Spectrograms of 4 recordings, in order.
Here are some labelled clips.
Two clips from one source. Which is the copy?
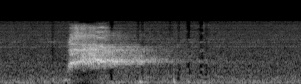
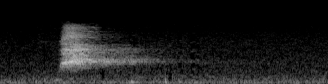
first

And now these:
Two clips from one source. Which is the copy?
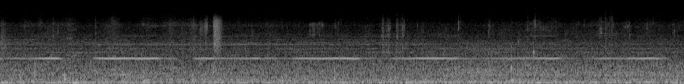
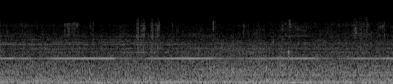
first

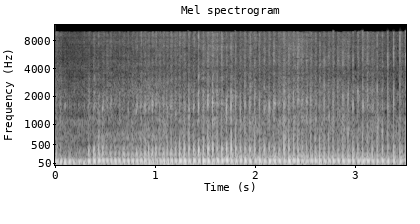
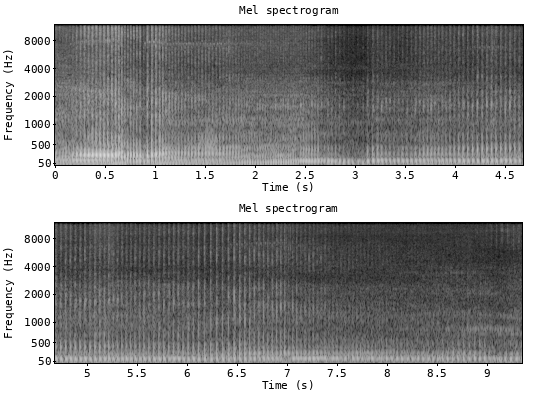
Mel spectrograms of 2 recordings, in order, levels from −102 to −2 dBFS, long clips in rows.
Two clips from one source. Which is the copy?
first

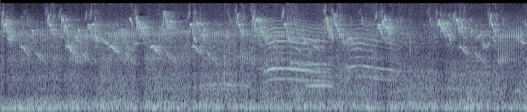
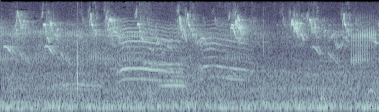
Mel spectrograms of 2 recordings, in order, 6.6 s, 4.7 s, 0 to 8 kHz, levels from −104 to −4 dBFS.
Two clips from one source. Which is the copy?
first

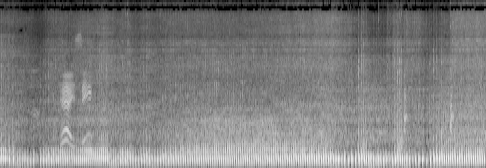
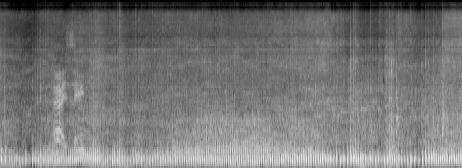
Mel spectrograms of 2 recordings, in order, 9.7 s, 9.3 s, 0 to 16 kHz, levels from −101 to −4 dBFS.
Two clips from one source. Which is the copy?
second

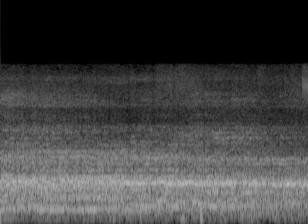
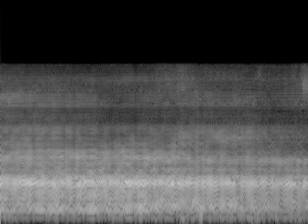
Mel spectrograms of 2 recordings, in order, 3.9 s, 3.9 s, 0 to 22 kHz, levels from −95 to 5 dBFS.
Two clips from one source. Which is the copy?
second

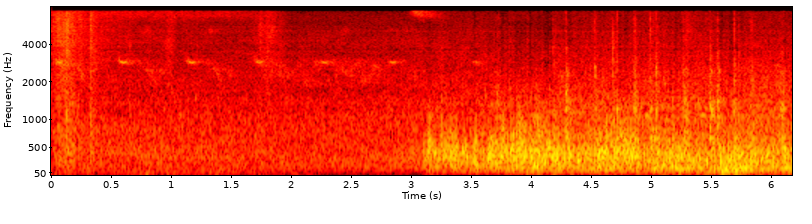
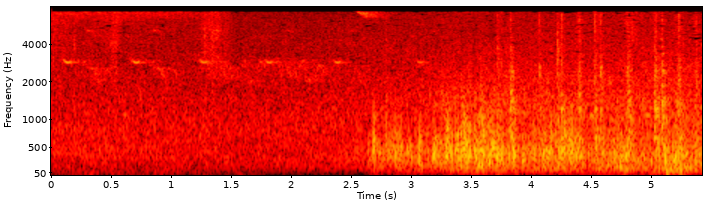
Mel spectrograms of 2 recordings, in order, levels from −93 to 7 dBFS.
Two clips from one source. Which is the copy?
first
